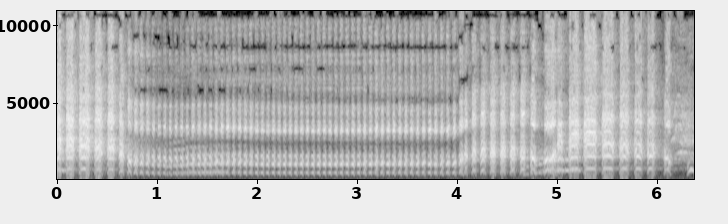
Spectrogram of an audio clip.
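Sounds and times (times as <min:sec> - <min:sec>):
kookaburra laughing: 0:00.0 - 0:06.3.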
